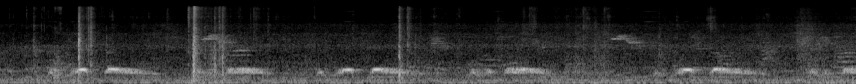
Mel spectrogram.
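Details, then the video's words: Malaysian-line spotted dove cooing quietly in spaced pairs of low, hollow notes, interrupted by several sharp clicks and knocks in a small room. "Cu Gáy Malaysia Nhiều Dòng"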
